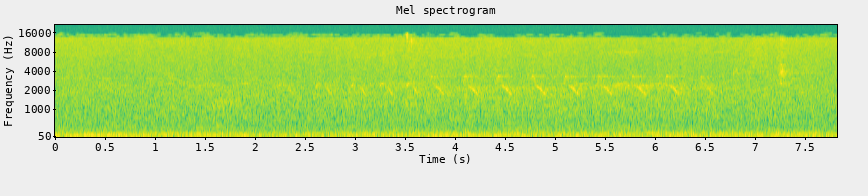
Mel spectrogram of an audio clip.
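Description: A bird singing a series of about a dozen short, falling whistled notes, about three a second, starting a couple of seconds in and stopping shortly before the end, over a steady low rumble of background noise.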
